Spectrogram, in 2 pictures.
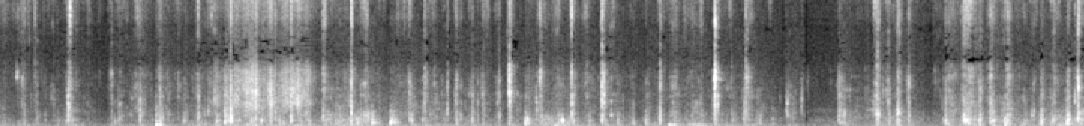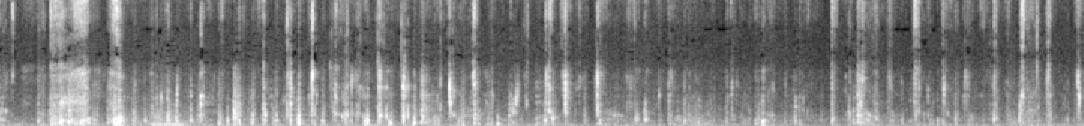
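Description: Close-miked chewing and biting of grilled, spice-coated skewered food (meat, green peppers and sausage), a dense run of small clicks and smacks from the mouth.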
